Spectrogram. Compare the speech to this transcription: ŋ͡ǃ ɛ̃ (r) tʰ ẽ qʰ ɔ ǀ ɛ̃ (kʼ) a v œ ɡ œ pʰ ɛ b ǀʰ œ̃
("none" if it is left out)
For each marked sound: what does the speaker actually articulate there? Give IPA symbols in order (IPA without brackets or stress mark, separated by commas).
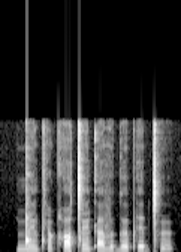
l, kʼ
